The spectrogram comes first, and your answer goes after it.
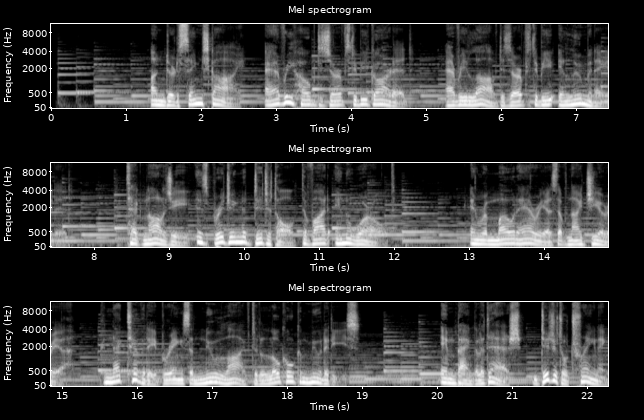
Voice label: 英男 专题 温馨

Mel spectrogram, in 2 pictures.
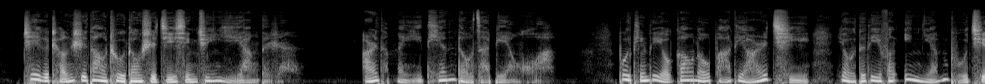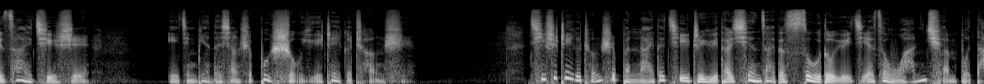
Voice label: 女 有声期刊 优雅知性

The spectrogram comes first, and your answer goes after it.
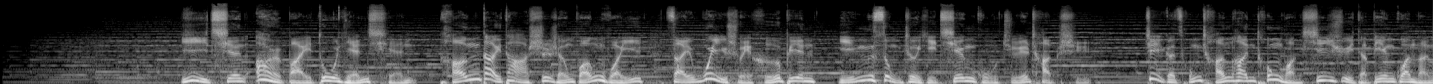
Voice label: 专题 大气浑厚 丝绸之路敦煌

